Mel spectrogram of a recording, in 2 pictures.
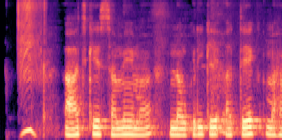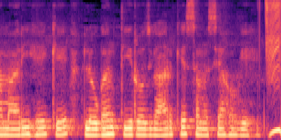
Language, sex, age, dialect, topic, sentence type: Chhattisgarhi, male, 18-24, Eastern, agriculture, statement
